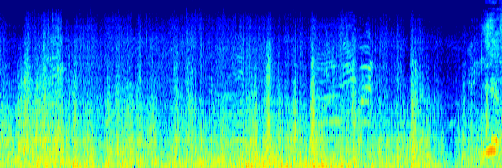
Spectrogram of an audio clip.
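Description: Wind buffeting the microphone with a heavy, steady rumble, and faint distant voices calling out over it.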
